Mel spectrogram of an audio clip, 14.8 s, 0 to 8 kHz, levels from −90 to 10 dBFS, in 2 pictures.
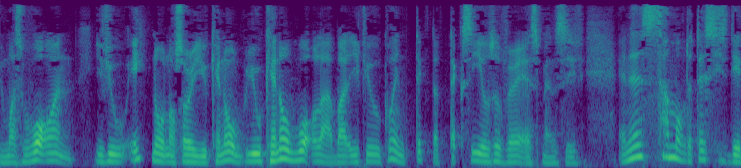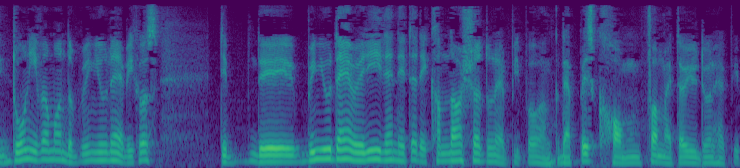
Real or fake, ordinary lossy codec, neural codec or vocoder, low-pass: fake; MP3, 32 kbps; codec, 16 kHz, 1 kbps, X-Codec, HuBERT features, trained on LibriSpeech; 7.2 kHz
